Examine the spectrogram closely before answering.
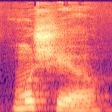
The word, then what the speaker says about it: monsieur: The first word is monsieur. It's a French word which means Mr. The pronunciation is given down. You can see here M-U-H-S-Y-U-H. It means monsieur.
